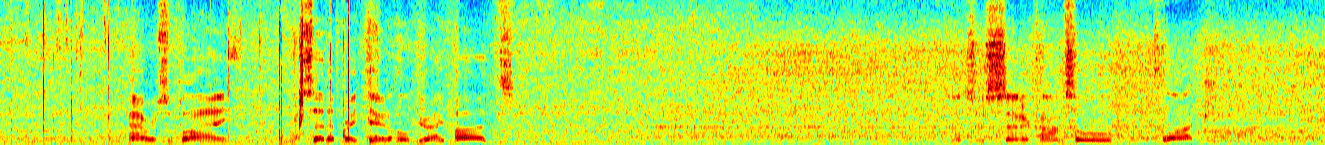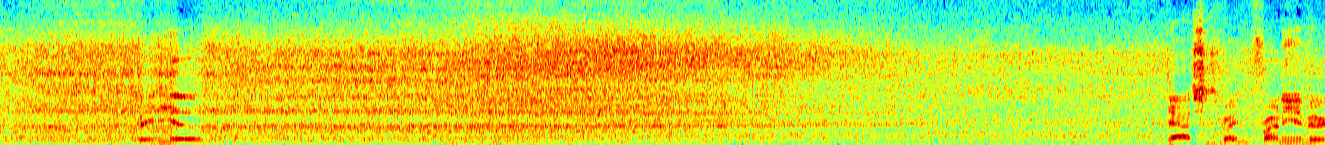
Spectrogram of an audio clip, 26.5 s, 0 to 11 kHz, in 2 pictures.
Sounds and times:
Car: 0.0s - 26.5s
Speech: 1.3s - 2.4s, 3.0s - 5.2s, 9.5s - 12.1s, 14.6s - 15.4s, 24.9s - 26.5s.

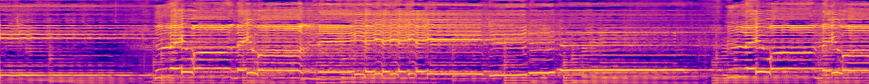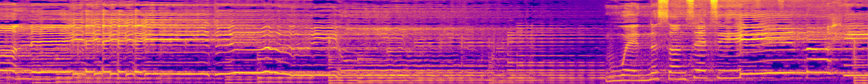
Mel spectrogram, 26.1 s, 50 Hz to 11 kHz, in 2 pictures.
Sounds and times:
Yodeling: 0.0s - 21.2s, 22.2s - 26.0s
Music: 0.0s - 26.0s.

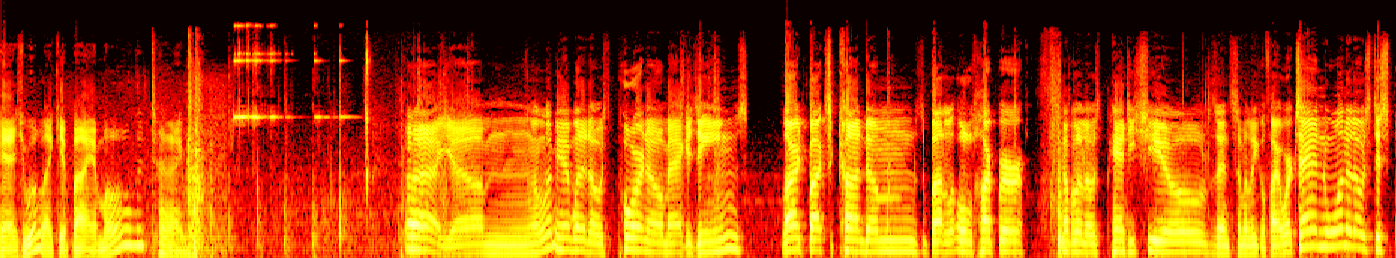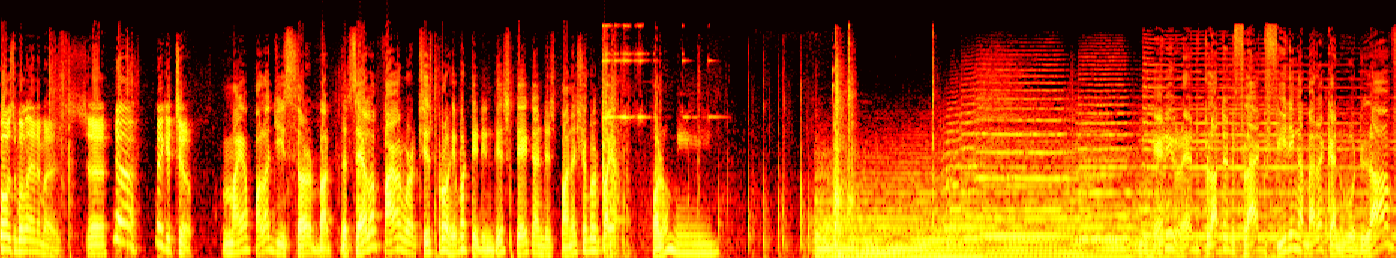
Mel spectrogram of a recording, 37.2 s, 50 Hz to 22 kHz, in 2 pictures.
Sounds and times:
Trumpet: 29.5s - 37.2s.

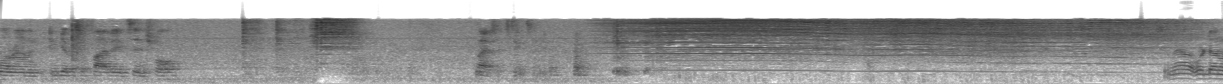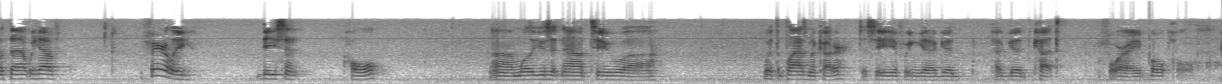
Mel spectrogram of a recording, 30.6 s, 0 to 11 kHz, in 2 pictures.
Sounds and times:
Speech: 0.0s - 2.3s, 5.9s - 7.4s, 14.6s - 16.2s, 17.1s - 17.8s, 18.5s - 20.2s, 21.4s - 23.6s, 24.8s - 30.5s
Drill: 3.9s - 4.6s, 7.4s - 15.1s.

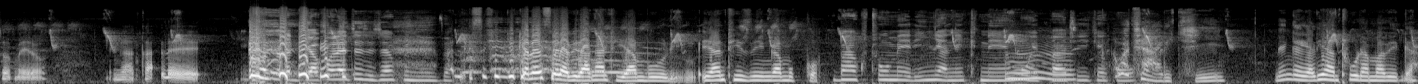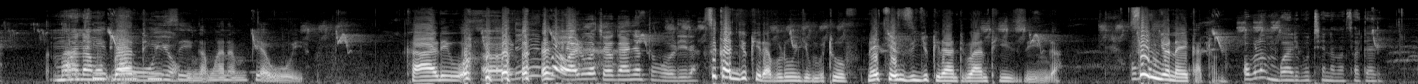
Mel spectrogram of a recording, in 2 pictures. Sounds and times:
Outside, rural or natural: 0.0s - 28.3s
Speech: 10.0s - 12.0s, 12.8s - 17.2s.

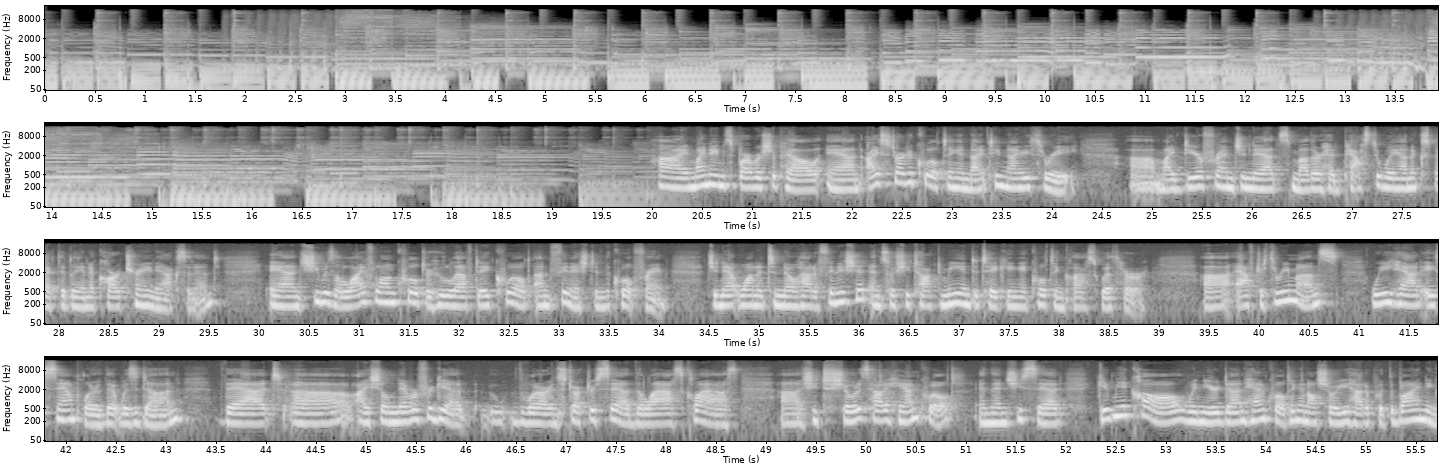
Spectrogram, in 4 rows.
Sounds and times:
Music: 0.0s - 20.4s.

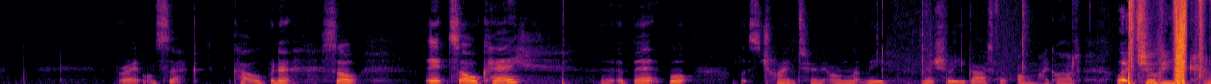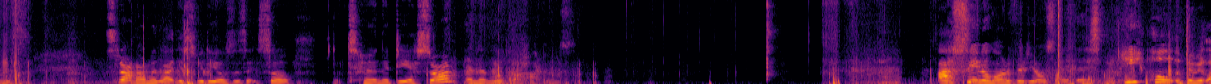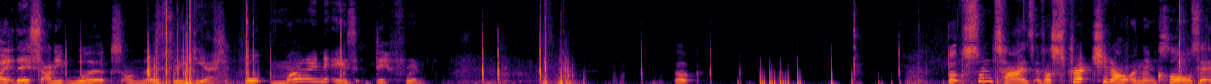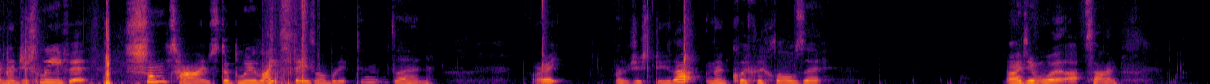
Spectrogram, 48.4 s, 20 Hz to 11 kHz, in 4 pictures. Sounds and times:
Speech: 1.2s - 3.6s, 4.2s - 5.4s, 6.0s - 12.4s, 13.2s - 17.9s, 21.5s - 28.5s, 31.0s - 31.2s, 33.7s - 40.7s, 41.6s - 44.6s, 46.4s - 47.6s.

